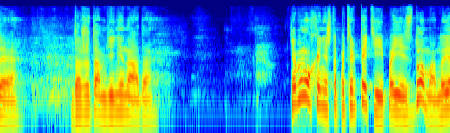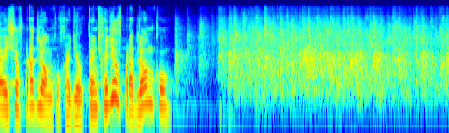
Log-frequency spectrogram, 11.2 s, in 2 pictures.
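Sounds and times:
speech: 0.0s - 0.3s, 0.9s - 2.0s, 3.6s - 8.0s
enthusiastic audience applause: 7.8s - 11.2s.

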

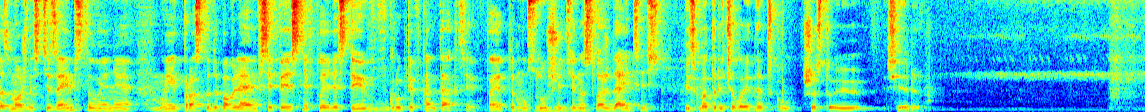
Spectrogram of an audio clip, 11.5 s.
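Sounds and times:
speech: 0.0s - 9.4s
crickets chirping: 9.5s - 11.4s.

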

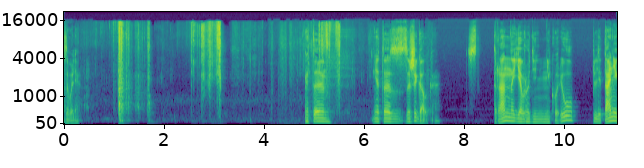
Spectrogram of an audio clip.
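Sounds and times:
speech: 0.0s - 0.4s, 4.8s - 5.4s, 6.2s - 11.0s
small parcel packaging tearing and crinkling: 0.6s - 3.4s, 4.3s - 5.8s.

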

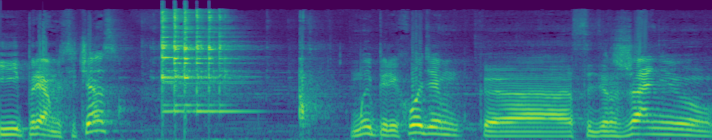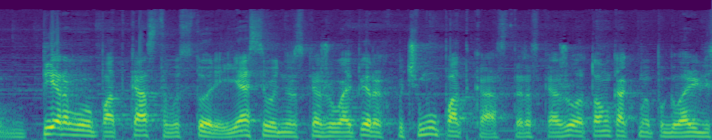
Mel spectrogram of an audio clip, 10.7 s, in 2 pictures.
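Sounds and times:
speech: 0.0s - 1.0s, 2.6s - 10.6s
small bell ringing: 1.2s - 2.0s.

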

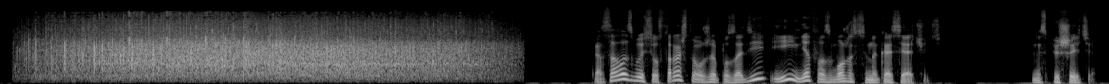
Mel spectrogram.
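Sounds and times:
audience applause: 0.0s - 5.2s
speech: 6.0s - 9.6s, 10.3s - 11.0s.

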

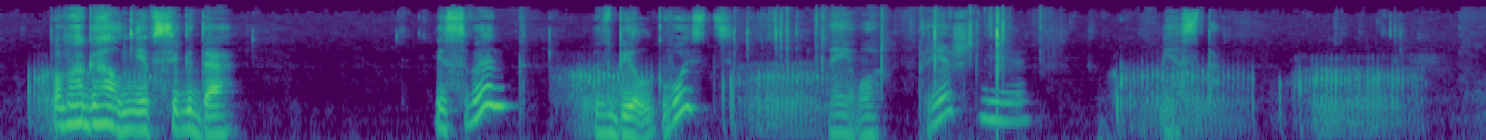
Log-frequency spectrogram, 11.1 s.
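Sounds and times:
cat purring: 0.0s - 1.4s, 3.7s - 7.3s, 8.2s - 11.1s
speech: 0.4s - 1.8s, 3.2s - 7.8s, 8.4s - 9.2s.

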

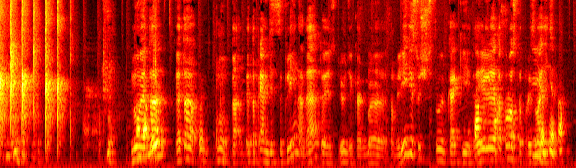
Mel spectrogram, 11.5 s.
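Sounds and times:
laughter: 0.0s - 1.0s, 9.6s - 11.4s
hand claps for a contestant: 0.0s - 2.2s
speech: 2.2s - 11.5s.

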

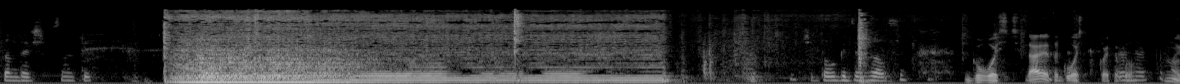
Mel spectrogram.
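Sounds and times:
speech: 0.0s - 2.0s, 8.2s - 11.8s
power tool cutting through a Chinese knife: 1.6s - 6.9s.

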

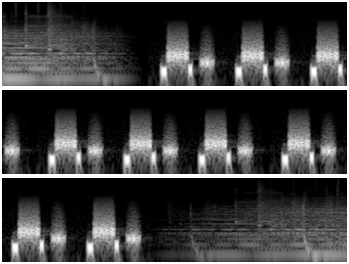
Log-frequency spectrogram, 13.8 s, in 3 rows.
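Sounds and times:
heartbeat with pansystolic murmur from ventricular septal defect: 2.1s - 11.1s.

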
